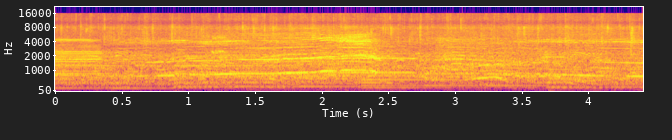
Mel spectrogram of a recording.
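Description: Background music with low sustained chords changing in steps, over people's voices calling out from a crowd.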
